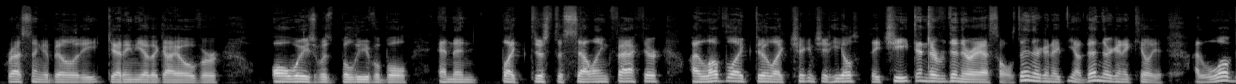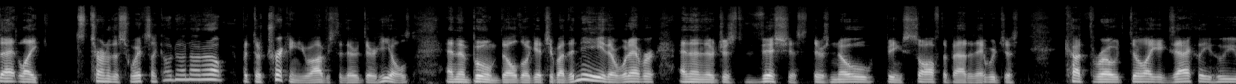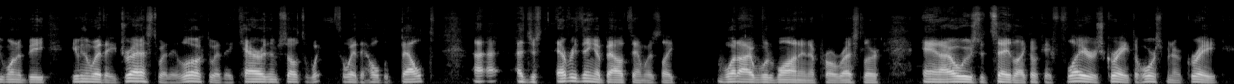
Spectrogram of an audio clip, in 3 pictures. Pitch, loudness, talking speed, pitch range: 120 Hz, -19 LUFS, 245 wpm, 110-135 Hz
